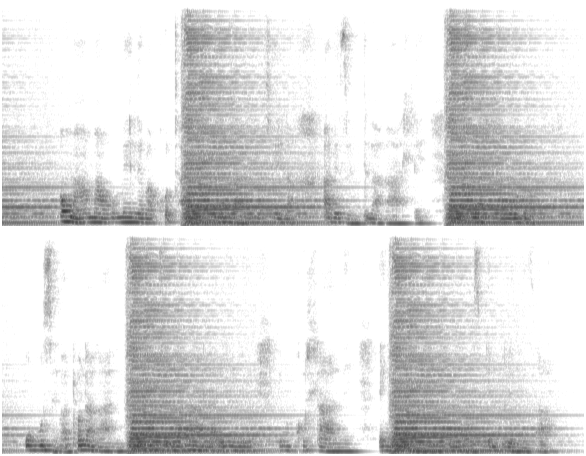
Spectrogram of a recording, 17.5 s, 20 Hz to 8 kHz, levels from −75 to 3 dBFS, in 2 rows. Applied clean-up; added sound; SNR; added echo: none; Electric guitar / Acoustic guitar; -2 dB; reverberation time 0.6 s.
